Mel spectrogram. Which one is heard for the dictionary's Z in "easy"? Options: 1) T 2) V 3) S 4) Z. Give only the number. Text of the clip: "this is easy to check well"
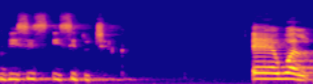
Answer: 3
